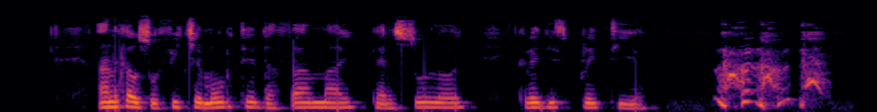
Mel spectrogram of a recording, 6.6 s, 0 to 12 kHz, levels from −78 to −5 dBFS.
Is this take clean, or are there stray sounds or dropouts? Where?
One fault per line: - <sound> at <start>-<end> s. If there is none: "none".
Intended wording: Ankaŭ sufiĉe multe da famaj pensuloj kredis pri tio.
- cough at 5.3-6.2 s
